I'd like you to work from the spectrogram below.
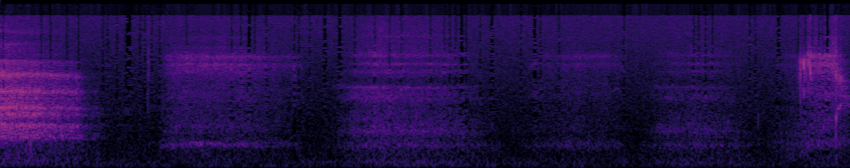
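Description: Slow, steady breathing during a power vinyasa yoga flow, long airy inhales and exhales in an even repeating rhythm of about four breath cycles, close and moderately loud, with no talk.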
